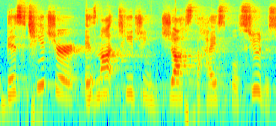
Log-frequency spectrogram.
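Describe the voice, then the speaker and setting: A woman with a high voice talks loudly at a fairly quick clip, her pitch swinging very widely over music playing in the background. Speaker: parent speaking at public comment. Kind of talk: public comment debate. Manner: animated.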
